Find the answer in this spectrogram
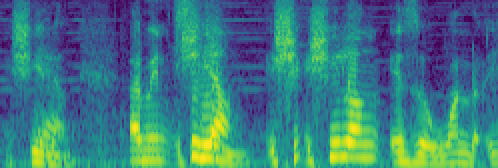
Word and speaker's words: Shillong: Sheila I mean young Shillong is a wonder how do you pronounce that it is Sh I ll or ng she long she long it was the capital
